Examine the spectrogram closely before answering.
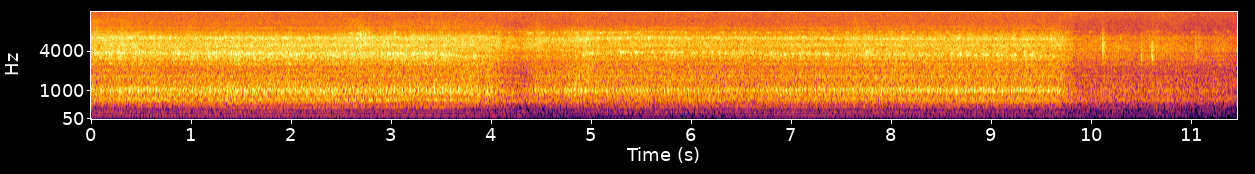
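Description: Semi truck's diesel engine running as the truck rolls slowly, heard from inside the cab. It dips briefly about four seconds in and turns noticeably quieter near the end.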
